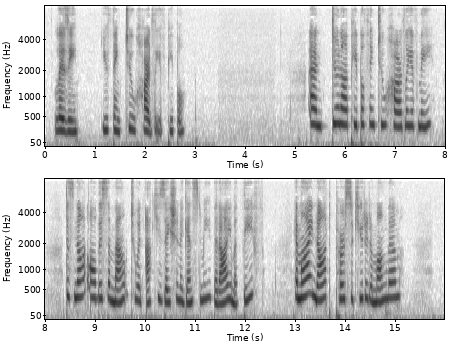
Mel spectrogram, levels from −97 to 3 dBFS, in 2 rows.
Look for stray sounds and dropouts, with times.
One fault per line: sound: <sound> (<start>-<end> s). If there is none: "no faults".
no faults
